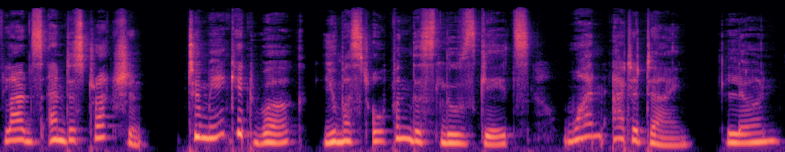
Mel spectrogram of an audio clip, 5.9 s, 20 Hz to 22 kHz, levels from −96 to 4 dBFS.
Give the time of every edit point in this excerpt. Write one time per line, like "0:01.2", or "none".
none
